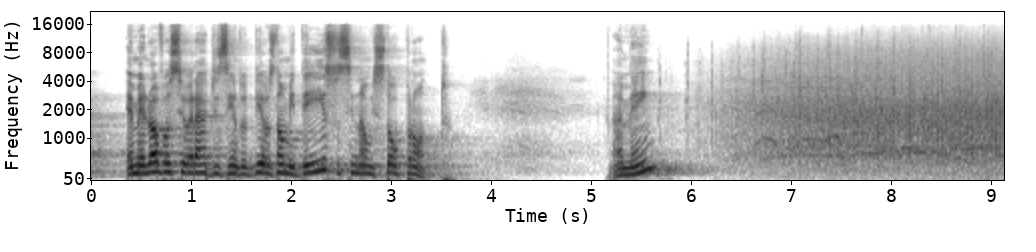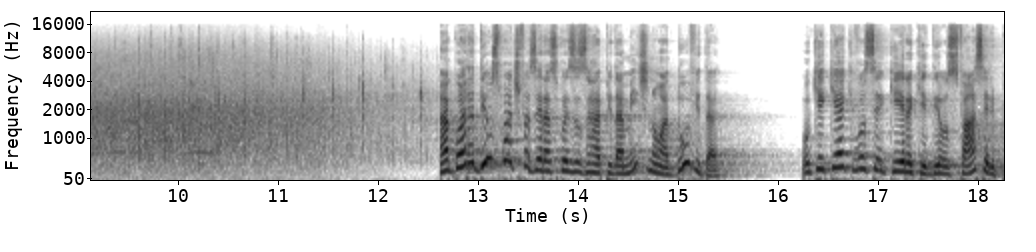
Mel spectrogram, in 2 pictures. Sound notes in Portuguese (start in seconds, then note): 5.8 audiência aplaude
